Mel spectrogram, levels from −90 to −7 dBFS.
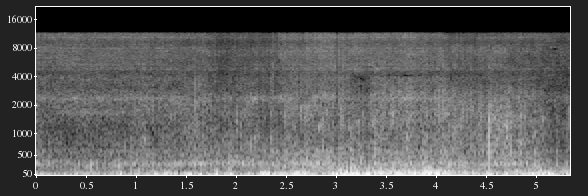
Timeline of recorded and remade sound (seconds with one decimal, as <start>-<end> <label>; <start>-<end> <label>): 0.0-2.1 recorded; 2.1-3.2 remade; 3.2-4.1 recorded; 4.1-4.6 remade; 4.6-5.3 recorded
